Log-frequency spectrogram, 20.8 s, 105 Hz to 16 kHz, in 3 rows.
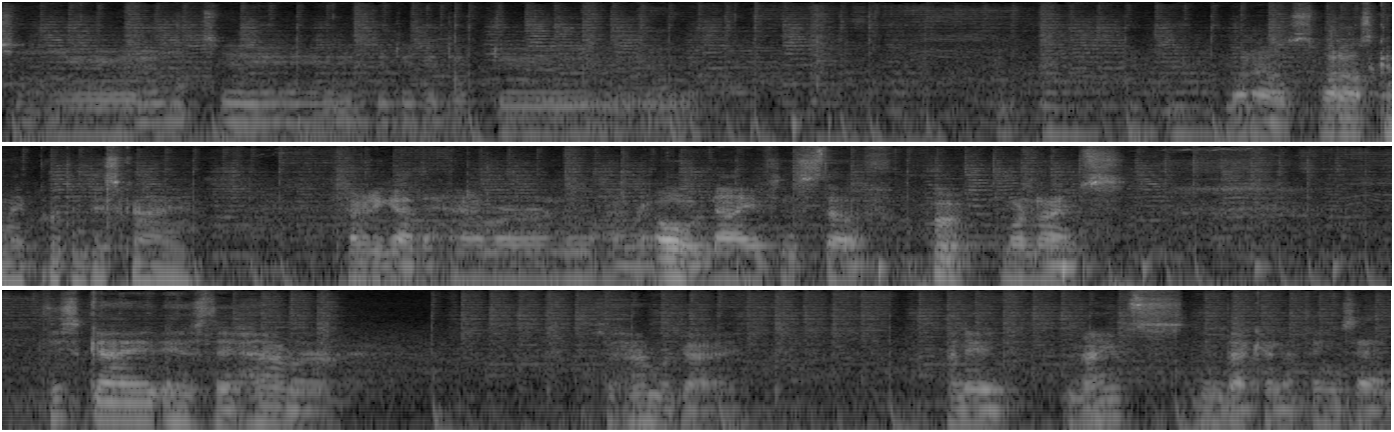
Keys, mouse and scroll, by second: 2.1 middle click, 3.9-5.9 middle drag, 7.5 KP_1, 8.7 z, 9.4 z.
